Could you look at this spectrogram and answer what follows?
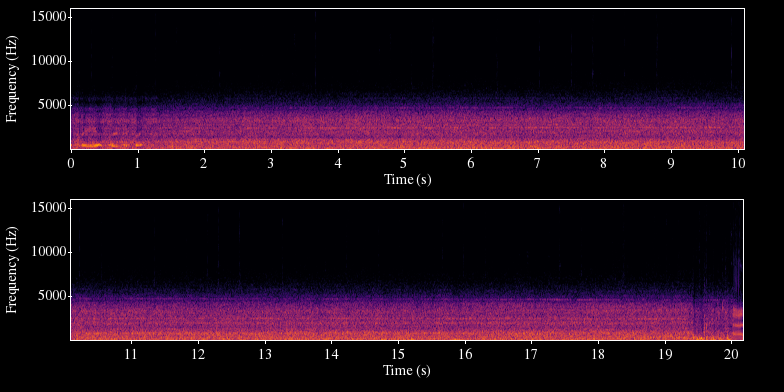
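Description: A jet airliner roars steadily on approach to land at Melbourne Airport, a loud continuous engine drone lasting throughout, with radio chatter from air traffic control underneath.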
